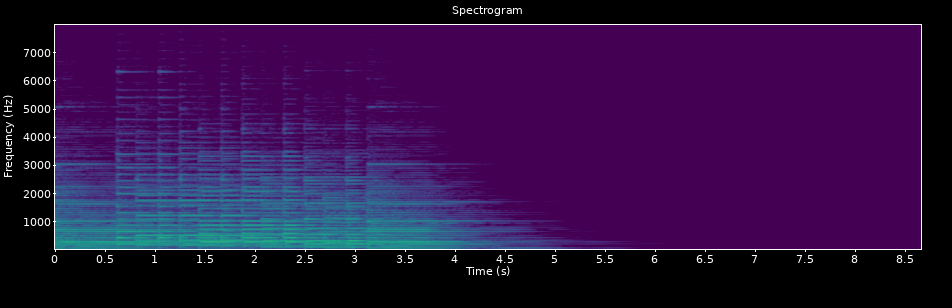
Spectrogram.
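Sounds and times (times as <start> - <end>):
piano concerto: 0.0 - 4.8.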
